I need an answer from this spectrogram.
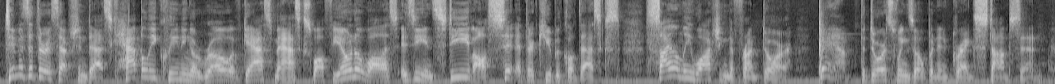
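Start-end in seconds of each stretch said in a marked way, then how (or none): none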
